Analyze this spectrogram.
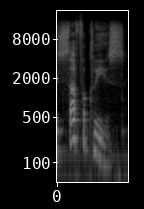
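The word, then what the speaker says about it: Sophocles: BC 450 경에 어 우리 아들이 서클스 이렇게 발음하는게 맞다 그러대 소포클레스는 사람이 있습니다 들어보셨습니까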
